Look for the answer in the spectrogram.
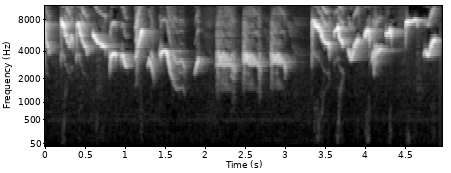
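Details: White-eye song for trapping birds, with filler material: sweet falling warbles, a short pause, then lively high rising and falling twitters.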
